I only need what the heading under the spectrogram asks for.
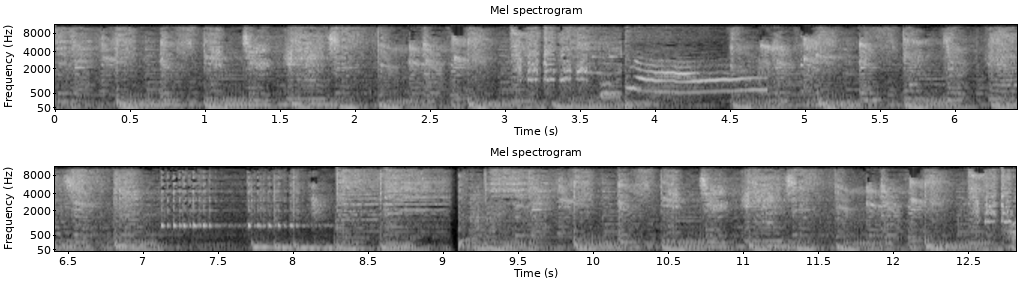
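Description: A cat's meow, a brief rising-and-falling cry, rings out over loud, busy music that plays throughout, with a few bell-like electronic tones scattered in.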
